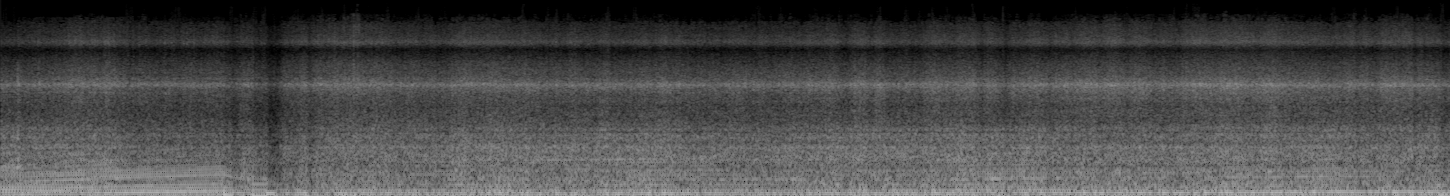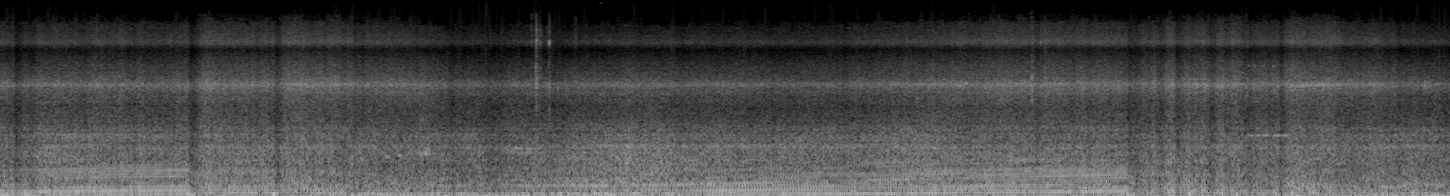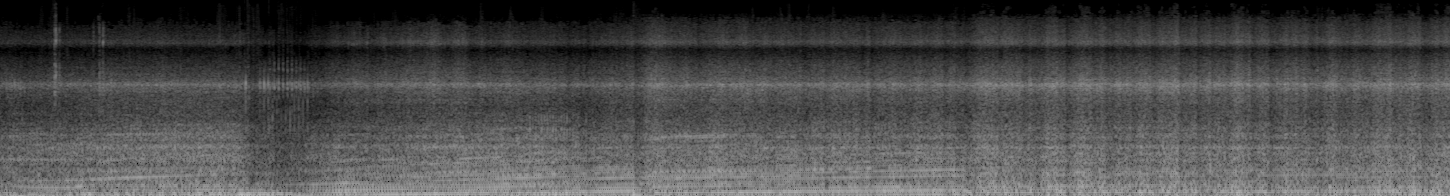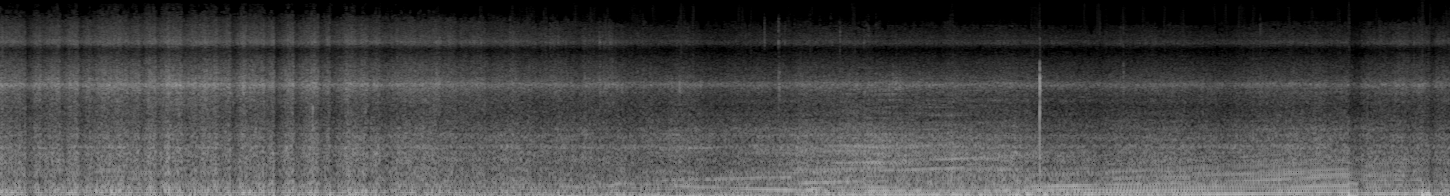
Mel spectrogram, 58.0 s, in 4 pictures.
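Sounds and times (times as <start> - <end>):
car engine revving hard: 0.0 - 3.2, 9.2 - 17.9, 20.2 - 28.1, 29.5 - 45.4, 48.2 - 58.0
wind rush: 0.0 - 58.0.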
